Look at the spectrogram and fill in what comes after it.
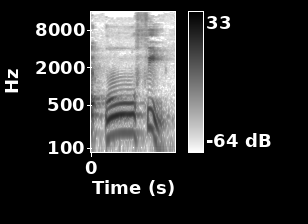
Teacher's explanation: واو کو تھوڑا سا کھینچیں گے کیونکہ واو مدہ ہے، واو ساکن کے سے پہلے پیش ہے تو اب واو مدہ ہوگا.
